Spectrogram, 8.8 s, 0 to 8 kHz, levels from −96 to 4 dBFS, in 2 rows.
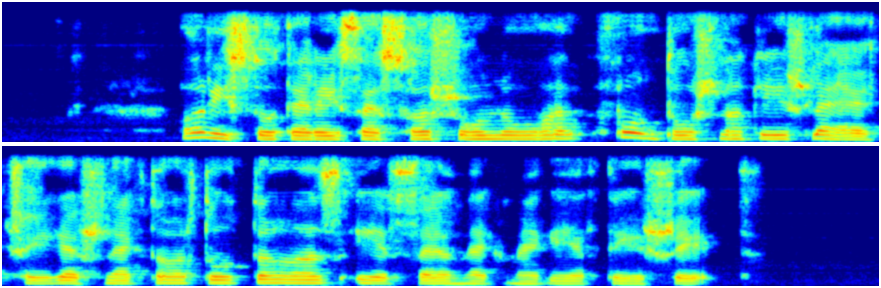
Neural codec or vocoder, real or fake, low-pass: vocoder, 22.05 kHz, 80 mel bands, HiFi-GAN; fake; 7.2 kHz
